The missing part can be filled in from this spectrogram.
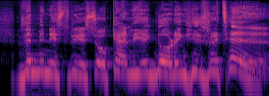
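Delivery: put-on French accent. Quoting a line as it sounds in a performance stuck in your brain, as Jim Dale's French-accented Bellatrix. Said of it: "[French accent]".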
